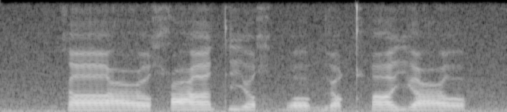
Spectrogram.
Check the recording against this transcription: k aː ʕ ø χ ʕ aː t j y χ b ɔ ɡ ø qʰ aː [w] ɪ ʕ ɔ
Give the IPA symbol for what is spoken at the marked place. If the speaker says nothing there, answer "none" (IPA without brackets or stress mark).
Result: j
